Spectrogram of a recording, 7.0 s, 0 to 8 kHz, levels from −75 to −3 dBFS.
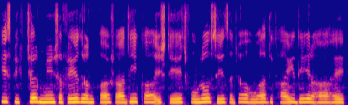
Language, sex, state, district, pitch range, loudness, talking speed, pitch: Hindi, female, Uttar Pradesh, Lucknow, 240-265 Hz, -15 LUFS, 145 wpm, 255 Hz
